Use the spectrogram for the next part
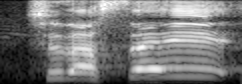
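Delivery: high, giggling question through laughter; laughing. Real, not acted. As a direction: laugh nervously as you ask. Hesitating before saying curse.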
